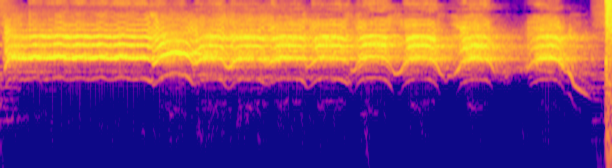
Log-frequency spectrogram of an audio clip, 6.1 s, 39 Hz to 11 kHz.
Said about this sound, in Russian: Итак, сегодня в нашей подборке 27-е место, пробирающий до мурашек металлический вопль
